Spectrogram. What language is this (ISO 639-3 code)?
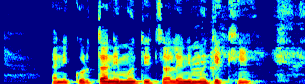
scl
